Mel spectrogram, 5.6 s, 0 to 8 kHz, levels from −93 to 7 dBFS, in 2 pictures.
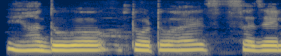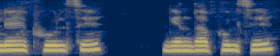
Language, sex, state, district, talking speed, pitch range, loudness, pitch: Hindi, female, Bihar, Jamui, 130 wpm, 220-235 Hz, -17 LUFS, 225 Hz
